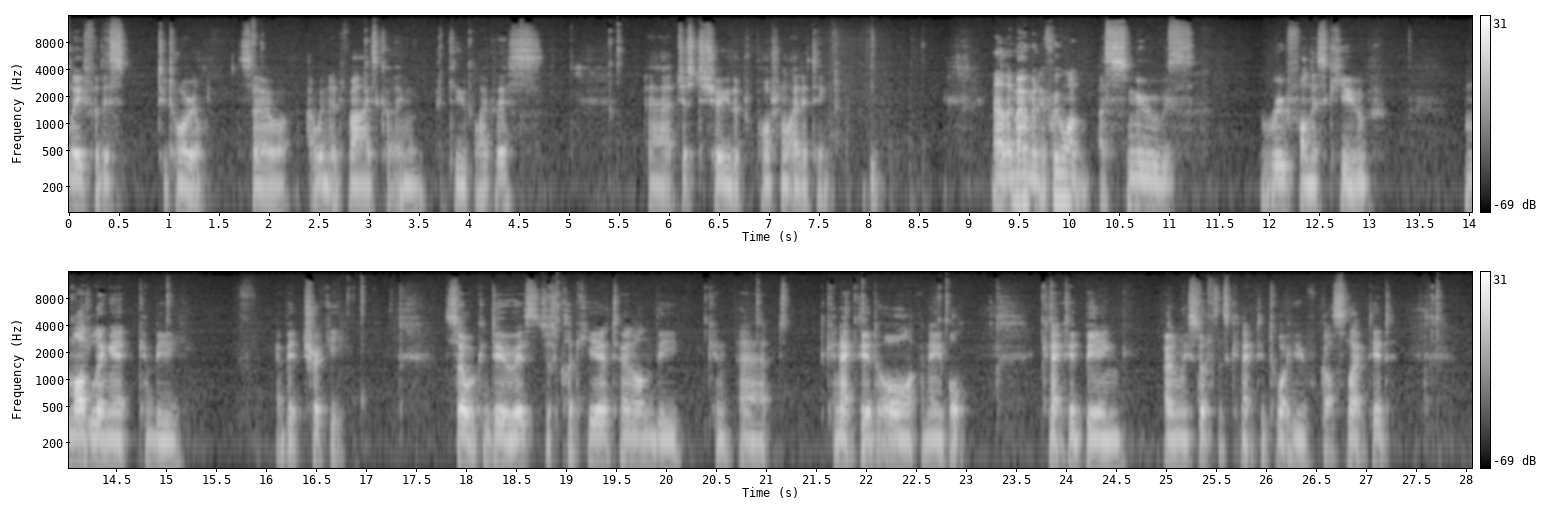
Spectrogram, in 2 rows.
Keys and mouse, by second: 1.9 s, 3.1 click, 5.5-7.2 right drag, 14.1 click, 16.9 super+z, 18.9 click, 22.0 click, 24.4 click, 27.7 click.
